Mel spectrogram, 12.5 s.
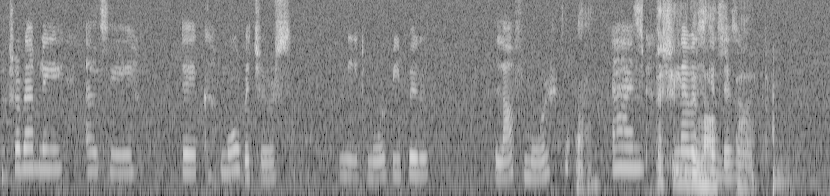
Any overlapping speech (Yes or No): Yes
